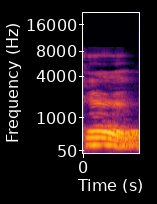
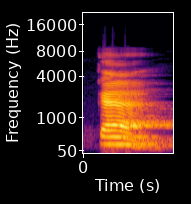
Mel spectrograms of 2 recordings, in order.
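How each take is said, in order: First: The vowel after k sounds like e. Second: The vowel after k sounds like a. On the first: The speaker calls it wrong. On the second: The speaker calls it right.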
